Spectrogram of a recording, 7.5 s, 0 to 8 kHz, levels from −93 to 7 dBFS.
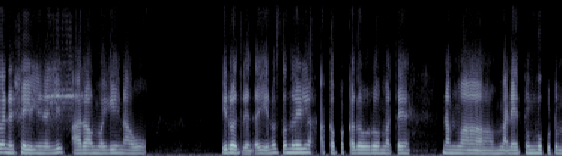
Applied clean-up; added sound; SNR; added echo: neural diffusion model UNIVERSE++.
